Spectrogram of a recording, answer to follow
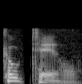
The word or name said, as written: coattail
